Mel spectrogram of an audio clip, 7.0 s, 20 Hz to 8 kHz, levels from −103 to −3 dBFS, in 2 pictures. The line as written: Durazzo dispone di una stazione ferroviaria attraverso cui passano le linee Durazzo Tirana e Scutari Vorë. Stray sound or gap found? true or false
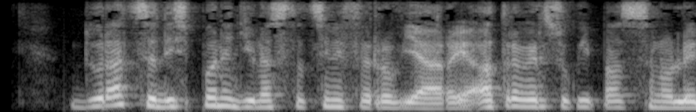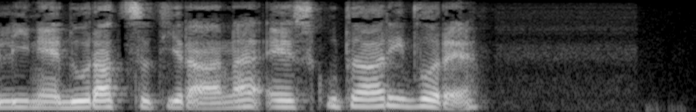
false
